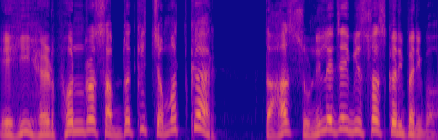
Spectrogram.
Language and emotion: Odia, surprised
